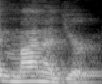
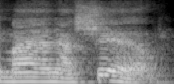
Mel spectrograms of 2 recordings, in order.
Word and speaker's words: manager: And we will not say manager, we'll say manager. Yeah, why? Because G, the English G, we pronounce it differently.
